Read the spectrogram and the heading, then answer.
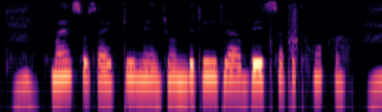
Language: Chhattisgarhi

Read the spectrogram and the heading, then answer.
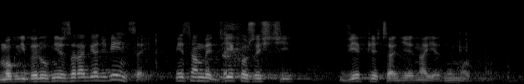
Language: Polish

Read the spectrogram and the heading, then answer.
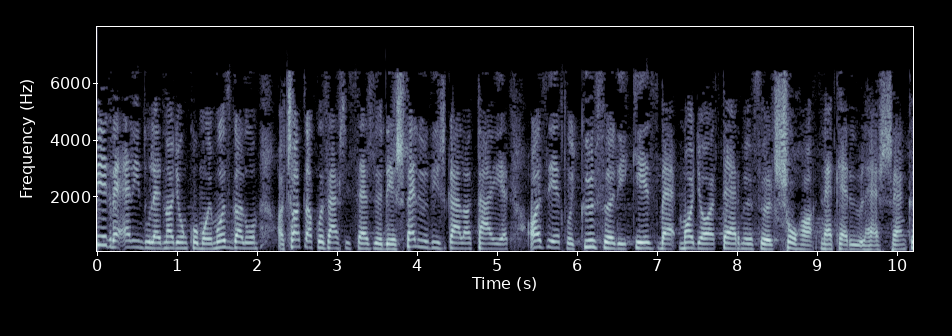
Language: Hungarian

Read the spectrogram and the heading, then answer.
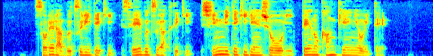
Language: Japanese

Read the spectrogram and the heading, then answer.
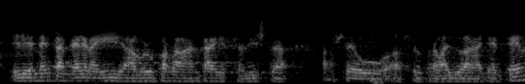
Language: Catalan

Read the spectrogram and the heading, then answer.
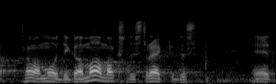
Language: Estonian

